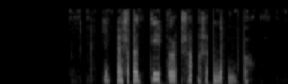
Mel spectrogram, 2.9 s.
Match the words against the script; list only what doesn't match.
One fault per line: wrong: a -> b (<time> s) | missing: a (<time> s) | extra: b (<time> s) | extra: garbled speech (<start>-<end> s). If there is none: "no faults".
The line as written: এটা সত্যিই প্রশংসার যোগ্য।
no faults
